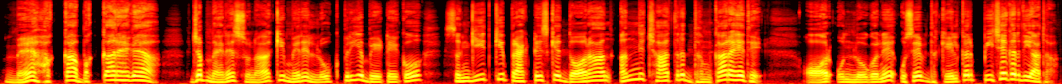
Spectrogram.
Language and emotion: Hindi, surprised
